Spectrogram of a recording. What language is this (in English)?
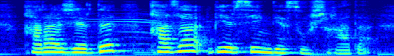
Kazakh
